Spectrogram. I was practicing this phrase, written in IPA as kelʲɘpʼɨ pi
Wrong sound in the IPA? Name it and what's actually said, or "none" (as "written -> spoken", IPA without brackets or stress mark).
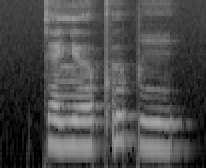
none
